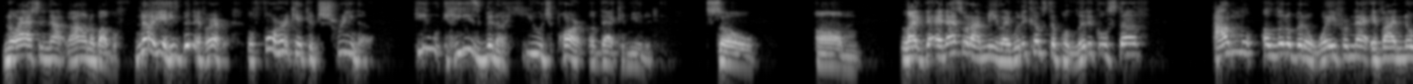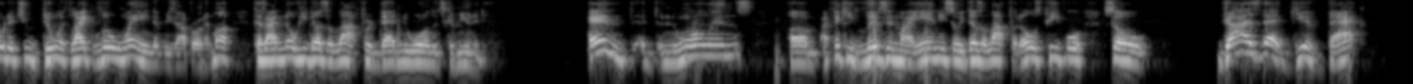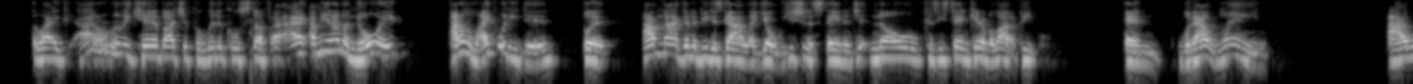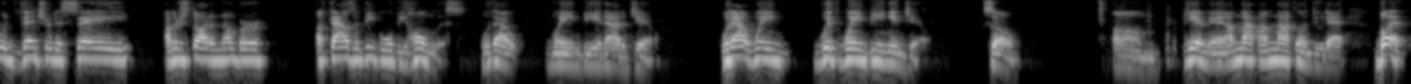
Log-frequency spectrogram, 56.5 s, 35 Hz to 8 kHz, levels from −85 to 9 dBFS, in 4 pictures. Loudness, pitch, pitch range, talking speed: -20 LUFS, 180 Hz, 155-210 Hz, 205 wpm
